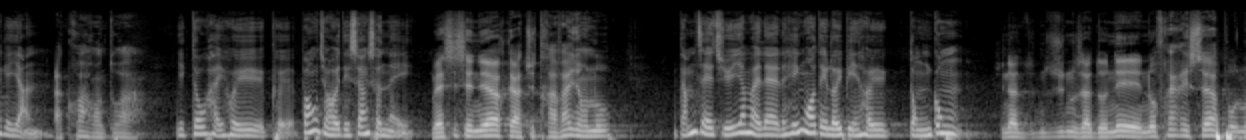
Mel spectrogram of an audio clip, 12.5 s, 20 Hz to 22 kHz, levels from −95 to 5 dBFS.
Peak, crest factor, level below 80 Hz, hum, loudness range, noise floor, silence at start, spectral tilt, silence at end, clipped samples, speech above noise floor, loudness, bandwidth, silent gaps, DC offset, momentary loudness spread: 0 dBFS; 24 dB; -42 dBFS; none; 4 LU; -60 dBFS; 0 s; -7 dB/octave; 0 s; under 0.1%; 36 dB; -24 LUFS; 15.5 kHz; none; under 0.1%; 13 LU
